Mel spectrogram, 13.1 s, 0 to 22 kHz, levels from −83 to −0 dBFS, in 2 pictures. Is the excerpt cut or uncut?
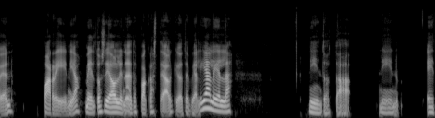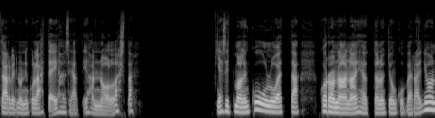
uncut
